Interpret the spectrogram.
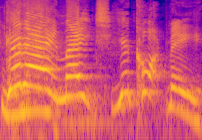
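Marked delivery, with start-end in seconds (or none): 0.0-1.1 put-on Australian accent. Asking about working on an accent, then showing it: Australian accent. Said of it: "working on a really good Australian accent".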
